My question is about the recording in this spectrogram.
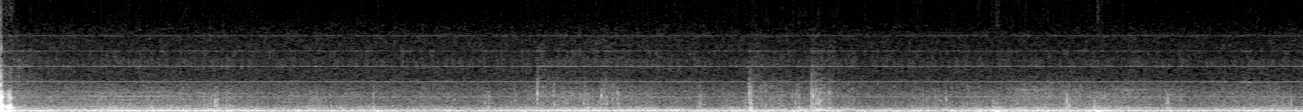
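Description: Low steady hum with a few faint, scattered clicks and taps in the second half: the contents of a man's pockets being set down one by one on a car seat.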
